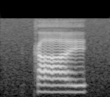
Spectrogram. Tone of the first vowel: low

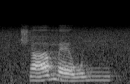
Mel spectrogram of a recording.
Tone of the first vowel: rising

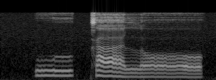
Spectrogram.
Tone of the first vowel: high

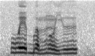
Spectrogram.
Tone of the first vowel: high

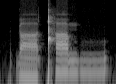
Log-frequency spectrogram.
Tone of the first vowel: low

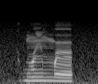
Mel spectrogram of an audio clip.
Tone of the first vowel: low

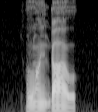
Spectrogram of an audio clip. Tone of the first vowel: low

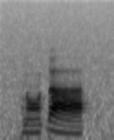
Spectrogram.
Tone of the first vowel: rising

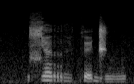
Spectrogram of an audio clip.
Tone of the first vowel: high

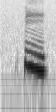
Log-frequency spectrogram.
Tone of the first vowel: falling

